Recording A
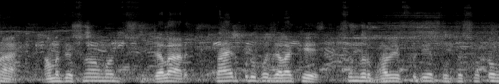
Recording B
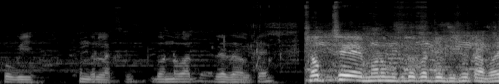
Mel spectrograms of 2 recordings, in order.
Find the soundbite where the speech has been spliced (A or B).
B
